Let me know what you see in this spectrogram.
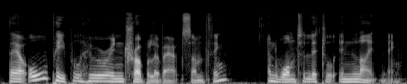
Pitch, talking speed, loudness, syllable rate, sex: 130 Hz, 220 wpm, -20 LUFS, 7.4 syllables/s, male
